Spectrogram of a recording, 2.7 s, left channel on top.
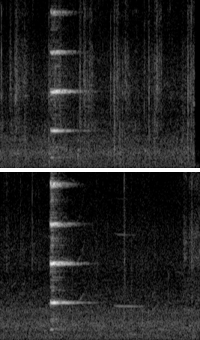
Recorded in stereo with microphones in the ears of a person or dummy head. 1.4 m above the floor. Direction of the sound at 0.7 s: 55° right (ahead or behind).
